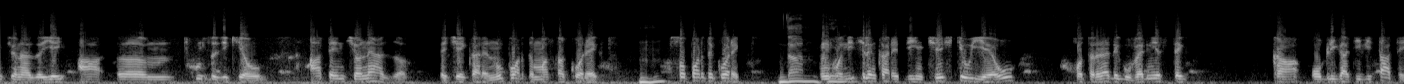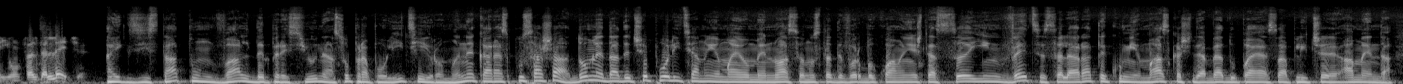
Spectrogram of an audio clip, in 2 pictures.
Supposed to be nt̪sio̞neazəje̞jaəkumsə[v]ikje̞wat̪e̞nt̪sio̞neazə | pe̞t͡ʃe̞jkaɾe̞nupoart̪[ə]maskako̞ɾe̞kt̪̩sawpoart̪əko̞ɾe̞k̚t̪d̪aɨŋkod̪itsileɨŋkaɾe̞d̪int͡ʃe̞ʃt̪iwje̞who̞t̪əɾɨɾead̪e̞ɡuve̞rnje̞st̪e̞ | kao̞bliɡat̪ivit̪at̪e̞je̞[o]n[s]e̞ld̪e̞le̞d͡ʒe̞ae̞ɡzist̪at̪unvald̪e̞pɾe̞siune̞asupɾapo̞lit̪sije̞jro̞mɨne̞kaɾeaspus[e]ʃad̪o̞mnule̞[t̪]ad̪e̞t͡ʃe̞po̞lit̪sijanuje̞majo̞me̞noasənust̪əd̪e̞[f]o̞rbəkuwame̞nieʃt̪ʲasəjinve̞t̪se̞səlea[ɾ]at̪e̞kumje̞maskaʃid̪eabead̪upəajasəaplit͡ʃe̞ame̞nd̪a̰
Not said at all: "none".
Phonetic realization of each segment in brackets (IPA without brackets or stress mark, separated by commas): z, ə, u, f, a, d̪, v, ɾ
